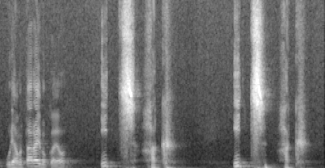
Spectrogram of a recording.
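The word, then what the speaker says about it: יצחק: 이삭. 예. 우리 발음 이삭 좋습니다. 그러나 원래 히브리 발음은 우리 한번 따라해 볼까요? 이츠 하크.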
